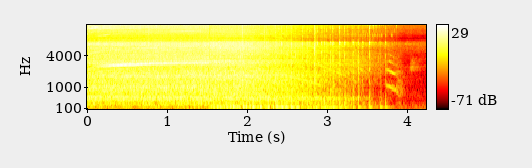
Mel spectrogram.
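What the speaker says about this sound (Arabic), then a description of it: "وبعد كده هنضرب على سرعة عالية لمدة 10 دقايق" An electric mixer whirs at high speed through sponge cake batter of eggs and hot milk, a loud steady drone that fades and stops near the end.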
